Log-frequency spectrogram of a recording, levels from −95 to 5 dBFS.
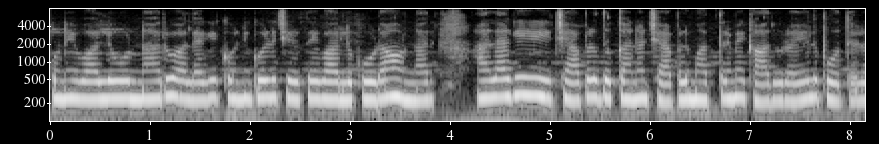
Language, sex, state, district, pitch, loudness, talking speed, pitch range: Telugu, female, Andhra Pradesh, Krishna, 235 Hz, -12 LUFS, 125 wpm, 230-245 Hz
